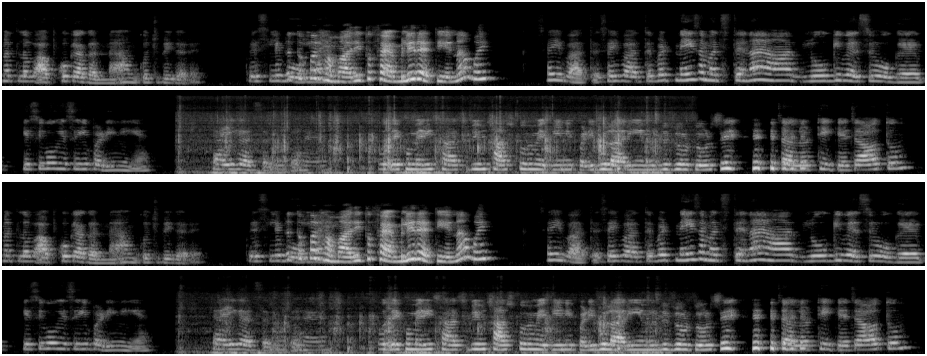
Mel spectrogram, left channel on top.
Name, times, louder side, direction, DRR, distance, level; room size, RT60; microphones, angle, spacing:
voice 1, 0.0-2.0 2.5-3.4 5.4-10.7 11.3-12.3 17.0-18.3, equal, 10° left, 1.0 m, -26 dB
voice 2, 2.9-4.9 11.9-12.5 13.0-17.2, right 1 dB, 20° right, 0.3 m, -19 dB
sound 1, 11.0-16.2, left 4 dB, 50° left, 0.5 m, -32 dB
2.9 x 2.1 x 2.3 m
head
